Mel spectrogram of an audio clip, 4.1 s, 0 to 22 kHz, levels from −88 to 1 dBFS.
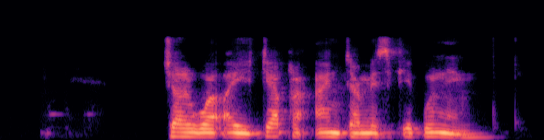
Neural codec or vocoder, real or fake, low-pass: codec, 16 kHz, 2 kbps, X-Codec, HuBERT features, trained on general audio; fake; 7.2 kHz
